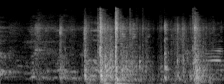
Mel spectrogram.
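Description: Handling knocks and clatter as a camera is pushed in among plastic fridge shelves and containers, with a quick cluster of sharp knocks about a second in.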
